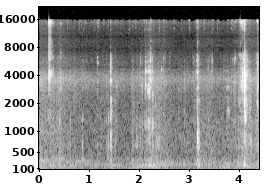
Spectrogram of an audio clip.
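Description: Faint handling noise of backpack straps being pulled and fastened around a pair of hiking boots strapped to the outside of the pack: four short, soft clicks and rustles spread over otherwise near silence.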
